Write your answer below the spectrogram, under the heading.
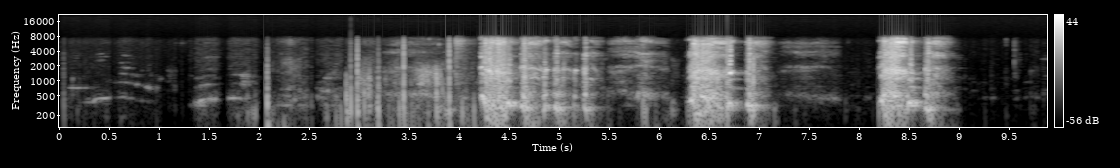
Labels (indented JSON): {
  "expert_labels": [
    {
      "quality": "good",
      "cough_type": "wet",
      "dyspnea": false,
      "wheezing": false,
      "stridor": false,
      "choking": false,
      "congestion": false,
      "nothing": true,
      "diagnosis": "lower respiratory tract infection",
      "severity": "severe"
    }
  ],
  "age": 46,
  "gender": "female",
  "respiratory_condition": true,
  "fever_muscle_pain": false,
  "status": "healthy"
}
